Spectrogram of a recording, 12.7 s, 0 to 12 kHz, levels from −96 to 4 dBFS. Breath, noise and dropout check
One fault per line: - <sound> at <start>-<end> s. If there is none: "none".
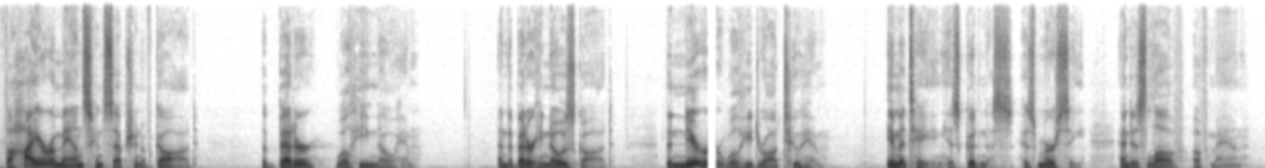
- dropout at 7.1-7.2 s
